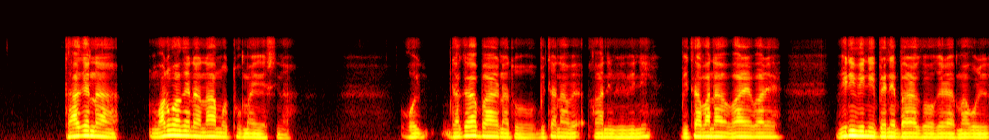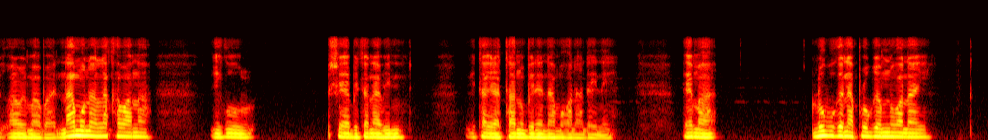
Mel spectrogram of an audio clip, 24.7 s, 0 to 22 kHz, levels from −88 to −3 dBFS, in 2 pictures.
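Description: No technical faults occur anywhere in this speech clip.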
